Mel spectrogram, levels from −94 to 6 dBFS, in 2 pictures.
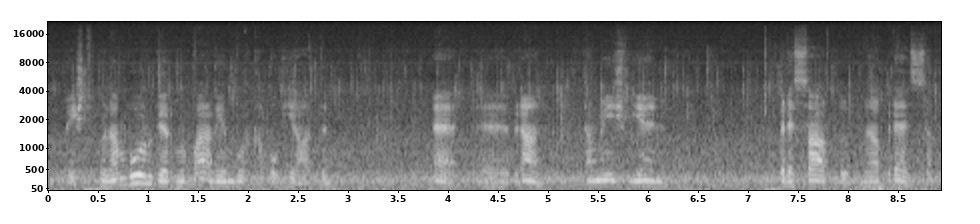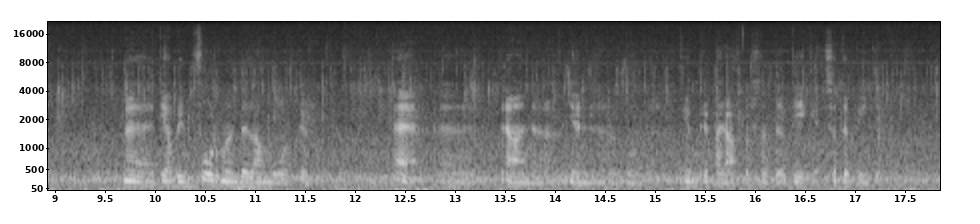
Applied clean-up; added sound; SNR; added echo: none; Rain; 6 dB; none.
